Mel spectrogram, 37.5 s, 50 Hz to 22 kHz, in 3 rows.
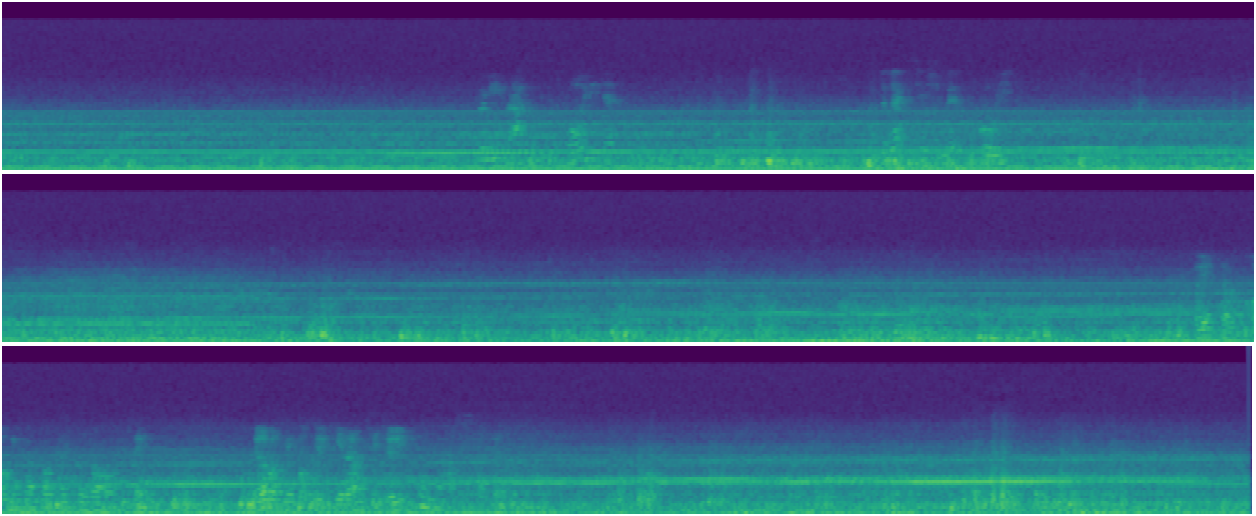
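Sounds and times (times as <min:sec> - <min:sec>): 
rumble inside a rapid train on a coastal line: 0:00.0 - 0:37.5.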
